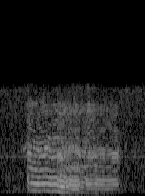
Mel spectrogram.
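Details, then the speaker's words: Chihuahua named Taco snoring while sleeping, keeping Bella awake. "Is that you, Taco, making all that noise? Yeah, just like your daddy?"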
